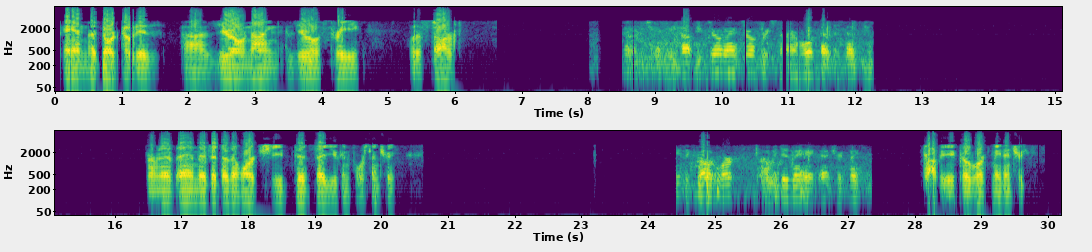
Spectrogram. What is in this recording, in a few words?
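fire radio dispatch, Phoenix Fire; H-Scottsdale; PHXFD K7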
